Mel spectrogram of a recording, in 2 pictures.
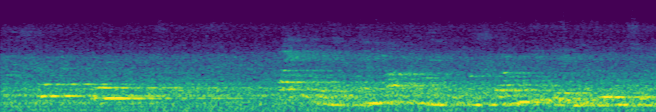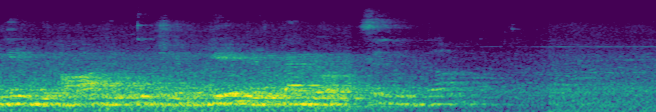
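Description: A large crowd chatters and murmurs in a big echoing hall.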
